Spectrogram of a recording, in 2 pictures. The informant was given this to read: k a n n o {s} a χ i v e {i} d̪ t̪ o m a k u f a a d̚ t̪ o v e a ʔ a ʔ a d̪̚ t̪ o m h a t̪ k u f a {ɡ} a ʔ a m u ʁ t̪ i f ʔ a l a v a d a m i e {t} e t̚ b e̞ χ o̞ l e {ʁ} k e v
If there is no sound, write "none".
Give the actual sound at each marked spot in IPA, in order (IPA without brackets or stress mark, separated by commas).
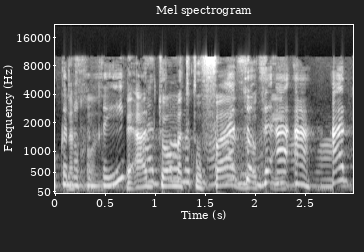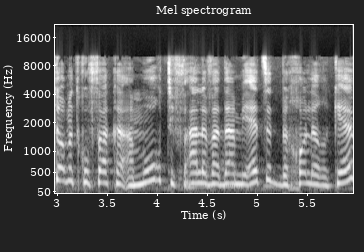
χ, a, k, t͡s, ʁ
